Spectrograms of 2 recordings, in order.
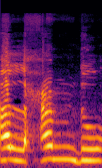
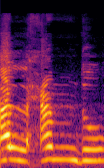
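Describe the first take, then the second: The two takes are said the same way.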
